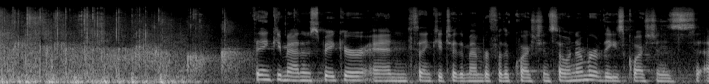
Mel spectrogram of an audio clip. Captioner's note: applause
